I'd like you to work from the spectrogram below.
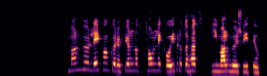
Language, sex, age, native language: Icelandic, female, 40-49, Icelandic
